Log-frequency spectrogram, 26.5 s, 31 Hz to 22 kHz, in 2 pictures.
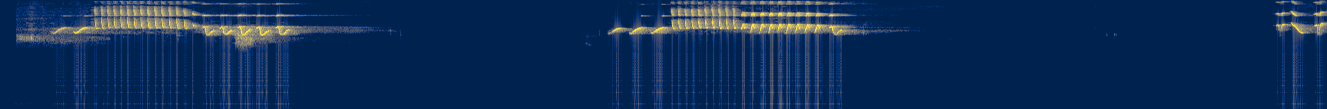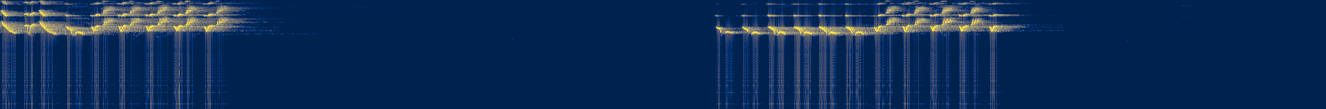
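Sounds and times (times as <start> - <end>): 
Pallas's leaf warbler Phylloscopus proregulus singing: 0.2 - 3.1, 6.1 - 8.5, 12.8 - 15.8, 20.4 - 23.4.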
